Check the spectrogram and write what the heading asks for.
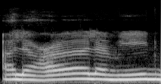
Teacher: آگے لفظ العالمین میں عین کے تلفظ کو حلق کے درمیان سے ادا کیجئے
